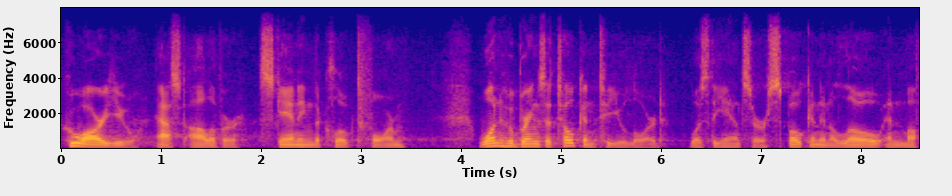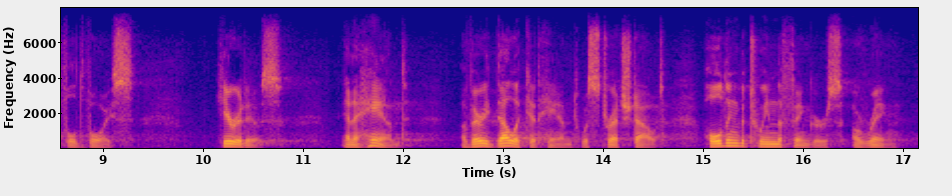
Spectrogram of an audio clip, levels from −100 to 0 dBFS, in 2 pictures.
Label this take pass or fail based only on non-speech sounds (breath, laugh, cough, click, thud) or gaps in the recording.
pass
